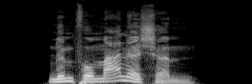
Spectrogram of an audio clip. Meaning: strong dative masculine/neuter singular of nymphomanisch
- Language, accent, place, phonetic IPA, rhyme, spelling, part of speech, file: German, Germany, Berlin, [nʏmfoˈmaːnɪʃm̩], -aːnɪʃm̩, nymphomanischem, adjective, De-nymphomanischem.ogg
